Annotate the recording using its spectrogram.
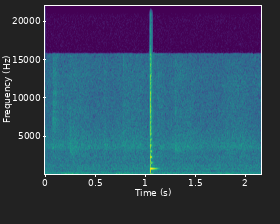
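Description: A single sharp click about a second in, briefly ringing at one pitch, over quiet room tone.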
